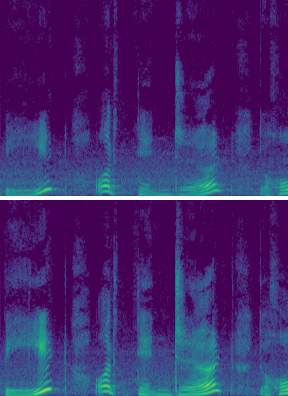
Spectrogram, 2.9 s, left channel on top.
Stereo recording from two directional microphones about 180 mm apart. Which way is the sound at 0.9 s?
35° right (ahead or behind).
